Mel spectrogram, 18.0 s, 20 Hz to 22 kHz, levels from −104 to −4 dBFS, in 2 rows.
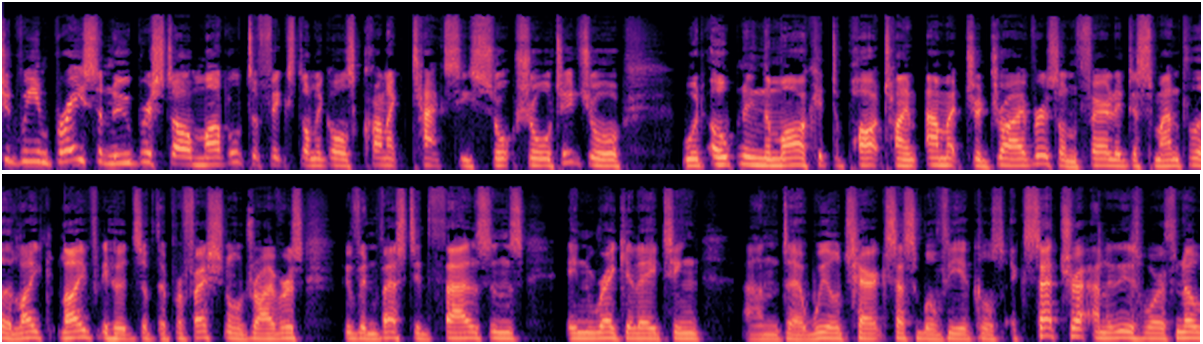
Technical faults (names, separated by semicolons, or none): noise suppressor applied to music or sounds; sound cut by the noise suppressor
